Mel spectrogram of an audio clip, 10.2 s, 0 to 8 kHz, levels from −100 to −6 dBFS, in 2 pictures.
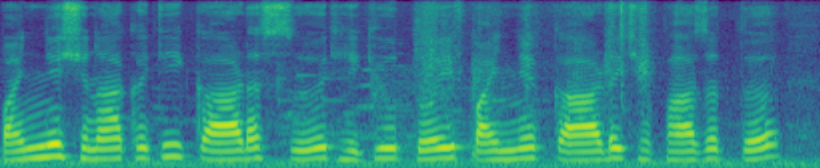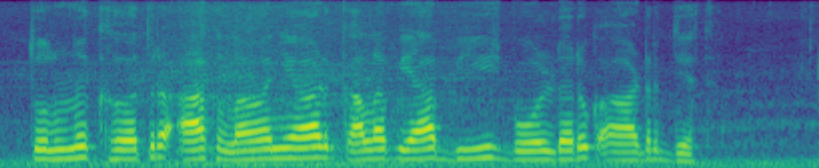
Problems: background sounds at intervals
